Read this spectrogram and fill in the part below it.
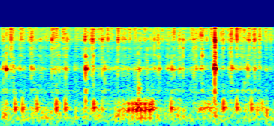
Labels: {"label": "biophony", "recorder": "HydroMoth"}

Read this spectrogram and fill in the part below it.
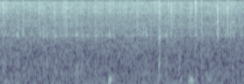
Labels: {"label": "ambient", "recorder": "HydroMoth"}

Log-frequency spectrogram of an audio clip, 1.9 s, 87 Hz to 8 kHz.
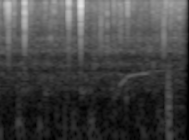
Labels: {"label": "biophony", "recorder": "SoundTrap 300"}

